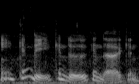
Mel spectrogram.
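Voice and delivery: sing-song, up-and-down put-on Swiss accent. Showing the accent of the week: swiss accent. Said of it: "We're going for Swiss".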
